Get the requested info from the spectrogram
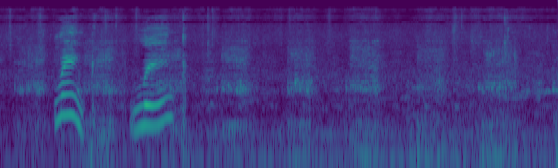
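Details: Linc, a young Australian cattle dog puppy, playing with bigger puppies in a paddock: two short, high, arching yips in quick succession, then quieter background rustle and outdoor noise.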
